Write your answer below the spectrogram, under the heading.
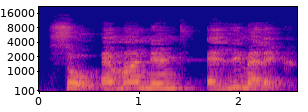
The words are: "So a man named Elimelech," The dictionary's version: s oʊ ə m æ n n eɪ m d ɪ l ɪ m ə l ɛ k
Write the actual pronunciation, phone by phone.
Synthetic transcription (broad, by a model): s oʊ ə m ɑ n n eɪ m d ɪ l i m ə l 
